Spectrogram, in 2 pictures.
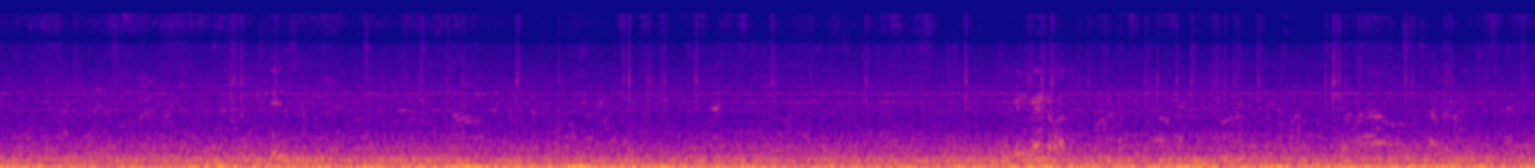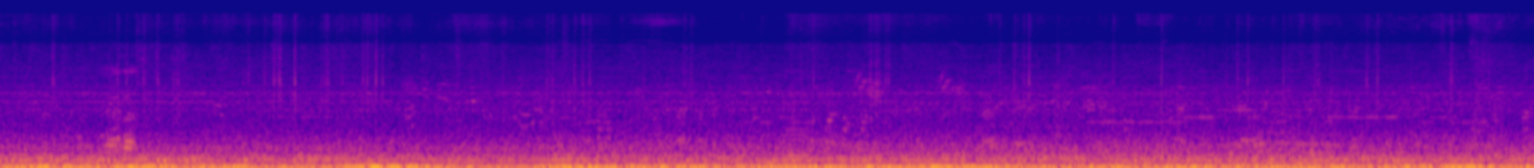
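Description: Steady low rumble of a moving passenger train heard from inside the coach, with many small clicks and rattles over it. Faint voices come and go in the background.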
